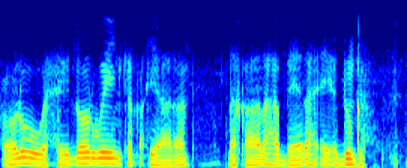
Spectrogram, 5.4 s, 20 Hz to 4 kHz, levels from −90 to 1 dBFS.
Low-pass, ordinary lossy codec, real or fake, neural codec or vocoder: 3.6 kHz; none; real; none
